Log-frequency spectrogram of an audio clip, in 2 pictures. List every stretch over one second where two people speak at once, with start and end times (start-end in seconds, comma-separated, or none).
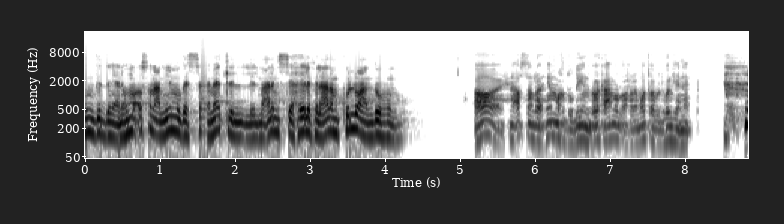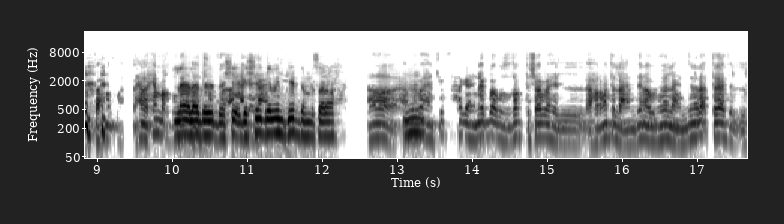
10.0-11.4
